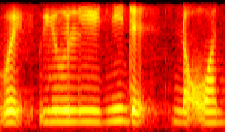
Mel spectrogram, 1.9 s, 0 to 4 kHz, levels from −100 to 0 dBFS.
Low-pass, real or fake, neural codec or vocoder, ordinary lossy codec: 3.6 kHz; real; none; AAC, 24 kbps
